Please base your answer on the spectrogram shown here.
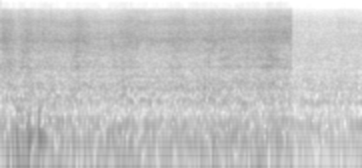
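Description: Sausages tossed into a hot pan of clinging sauce, a loud steady broadband sizzle and hiss that drops off sharply near the end, no talking.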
